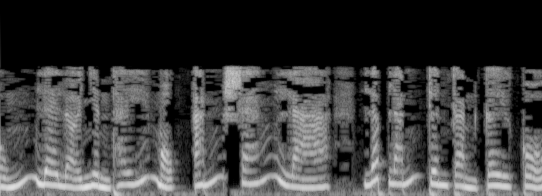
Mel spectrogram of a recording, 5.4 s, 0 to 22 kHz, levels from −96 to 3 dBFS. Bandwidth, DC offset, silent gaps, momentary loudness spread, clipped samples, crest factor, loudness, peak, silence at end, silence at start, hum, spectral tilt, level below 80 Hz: 5.4 kHz; under 0.1%; none; 6 LU; under 0.1%; 14 dB; -18 LUFS; -4 dBFS; 0 s; 0 s; none; -6 dB/octave; -36 dBFS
